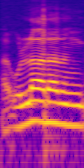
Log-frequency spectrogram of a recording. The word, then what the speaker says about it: Hola: 올라라는 게 이제 스페인 말로 안녕하세요 이런 얘기입니다. 근데 발음은 올라.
